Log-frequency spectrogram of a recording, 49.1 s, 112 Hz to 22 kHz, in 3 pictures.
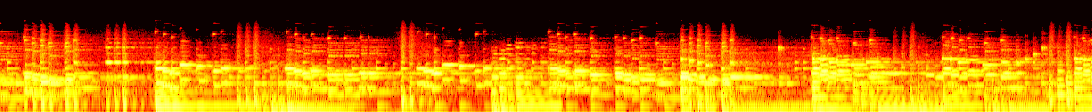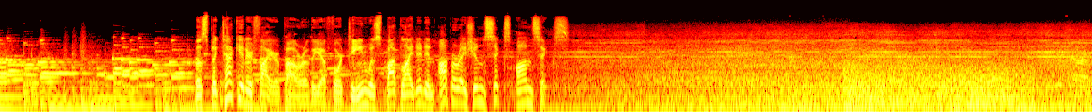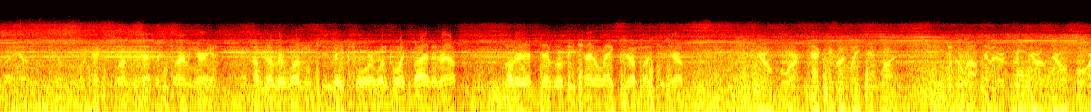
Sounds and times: Aircraft: 0.0s - 49.1s.

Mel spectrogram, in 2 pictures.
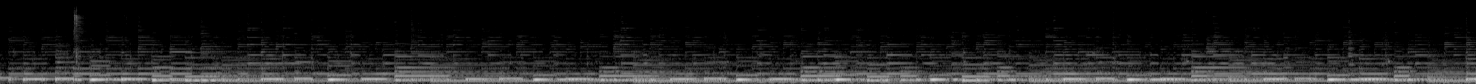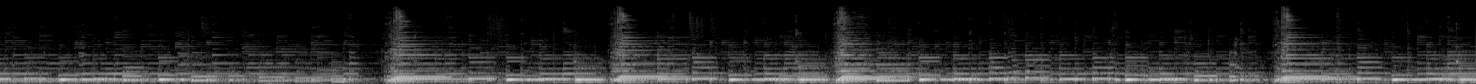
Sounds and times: Guitar: 0.0s - 29.5s.

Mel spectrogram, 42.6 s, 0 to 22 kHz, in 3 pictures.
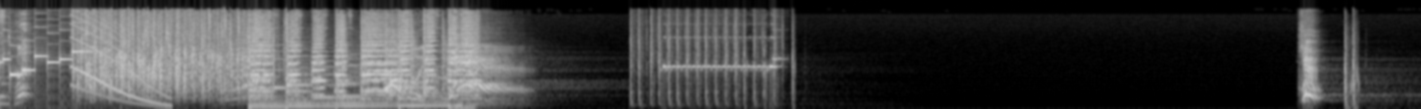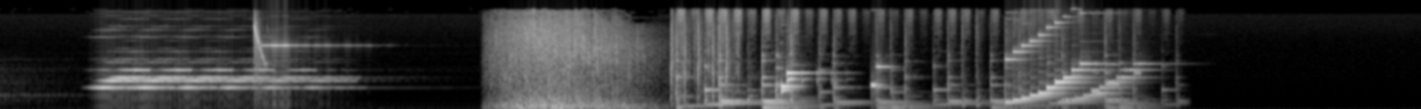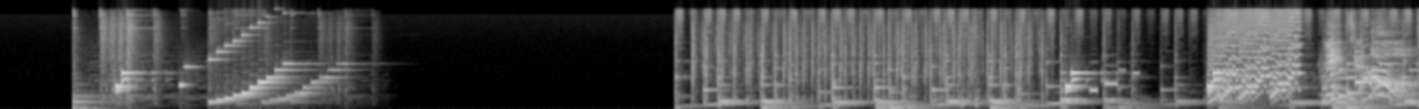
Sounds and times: Music: 2.4s - 4.8s, 21.0s - 26.1s, 29.2s - 32.2s, 35.2s - 42.6s.

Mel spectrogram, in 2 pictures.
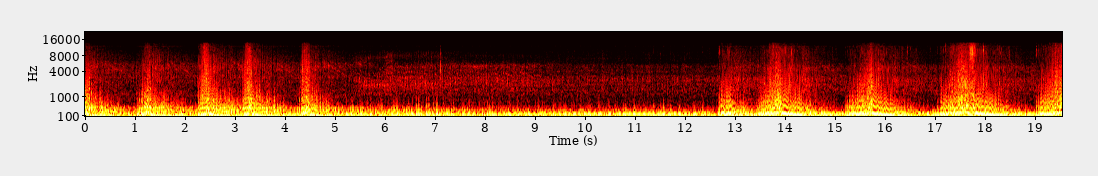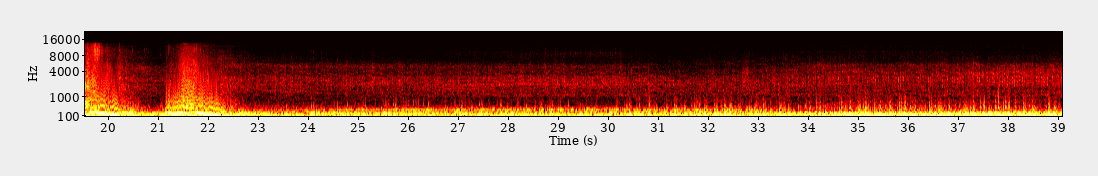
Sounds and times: Clatter: 0.0s - 39.0s.

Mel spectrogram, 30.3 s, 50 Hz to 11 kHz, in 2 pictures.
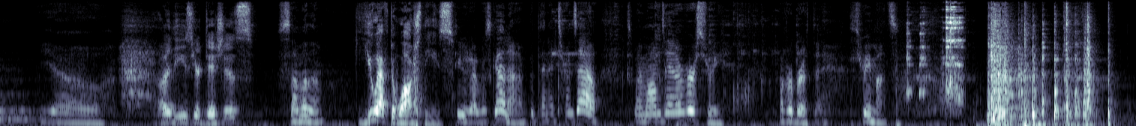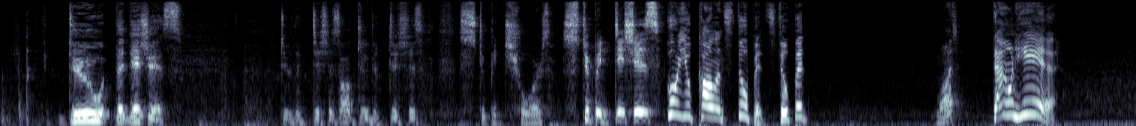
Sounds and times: Dishes, pots, and pans: 12.1s - 15.7s.

